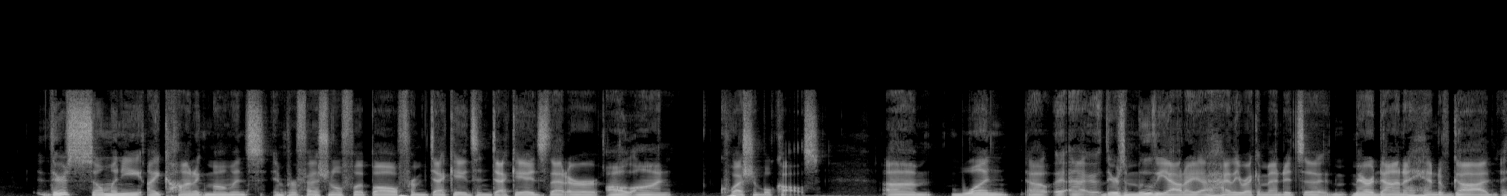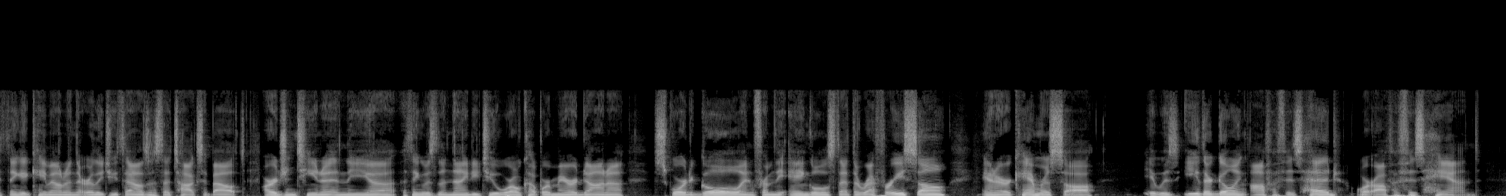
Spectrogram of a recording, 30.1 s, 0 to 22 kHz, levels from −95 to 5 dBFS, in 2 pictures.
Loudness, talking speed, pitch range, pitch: -28 LUFS, 180 wpm, 100-120 Hz, 110 Hz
